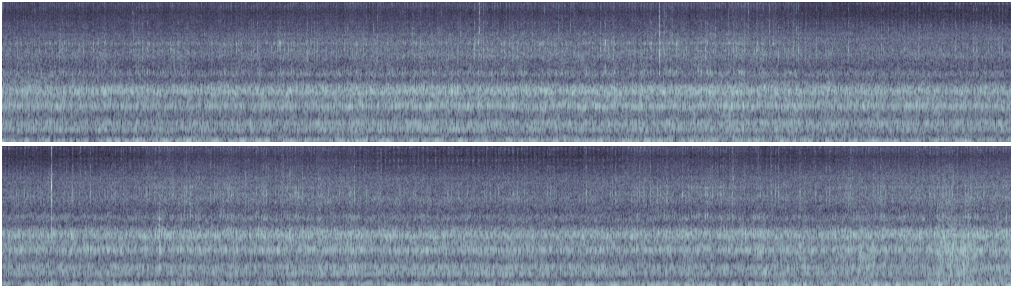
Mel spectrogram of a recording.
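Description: Steady wind and road noise on a bicycle-mounted camera's microphone while riding, strongest in the low end and unbroken throughout.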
